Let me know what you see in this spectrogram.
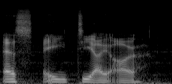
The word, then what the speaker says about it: Satir: Uh, S A T I R.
